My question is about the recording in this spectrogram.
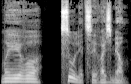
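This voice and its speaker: A man voicing a calm, practical grown man in an audiobook reading. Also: on the low side, slow pace, breathy edge, no room sound, clean studio sound, pitched below the performer's own voice, exaggerated voice.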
